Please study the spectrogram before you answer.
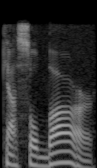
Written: Castlebar

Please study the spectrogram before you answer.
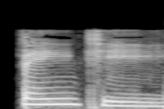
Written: fainty

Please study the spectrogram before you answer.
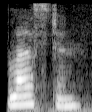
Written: Lasdun

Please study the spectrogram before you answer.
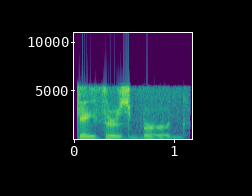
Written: Gaithersburg

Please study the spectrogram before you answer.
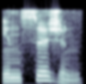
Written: incision

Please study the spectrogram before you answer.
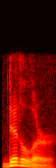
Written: diddler

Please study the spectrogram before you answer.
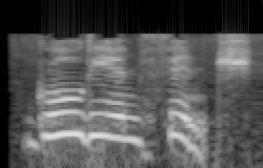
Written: Gouldian finch

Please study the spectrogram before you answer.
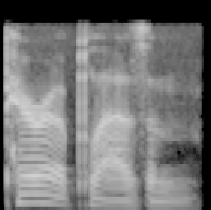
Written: periplasm

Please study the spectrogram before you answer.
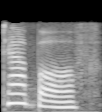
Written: tap-off

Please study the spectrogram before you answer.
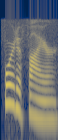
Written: fortifier

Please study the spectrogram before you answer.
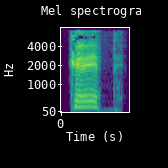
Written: Kuyp

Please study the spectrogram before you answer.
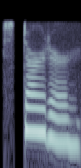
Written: starter

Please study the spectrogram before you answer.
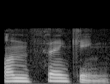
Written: unthinking

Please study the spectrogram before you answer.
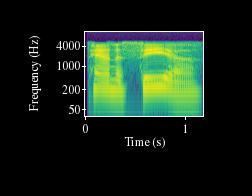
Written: panacea

